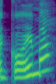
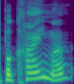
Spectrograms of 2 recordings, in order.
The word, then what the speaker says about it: Pacoima: Yeah, you can go to Pacoima. No, what'd you say? Pacoima. You saying it better though. Say how you said the first time. Pacoima. You didn't say it like that. No, you didn't say that. You said like Pacoima or something. Pacoima. Yeah, there you go. That's what you said. You said Pacoima. That sounds like a Dominican girl.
